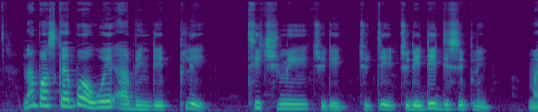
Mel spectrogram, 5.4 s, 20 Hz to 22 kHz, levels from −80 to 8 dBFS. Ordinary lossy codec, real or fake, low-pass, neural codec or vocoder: none; real; none; none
